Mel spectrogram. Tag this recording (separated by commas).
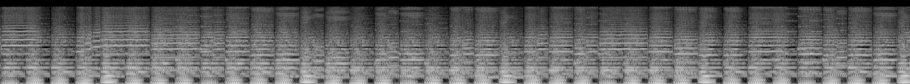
Music, Soundtrack music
